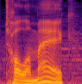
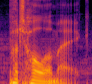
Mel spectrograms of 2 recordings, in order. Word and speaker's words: Ptolemaic: was ptolemaic egypt yes it's pronounced ptolemaic not patolomaic you filthy plebs with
